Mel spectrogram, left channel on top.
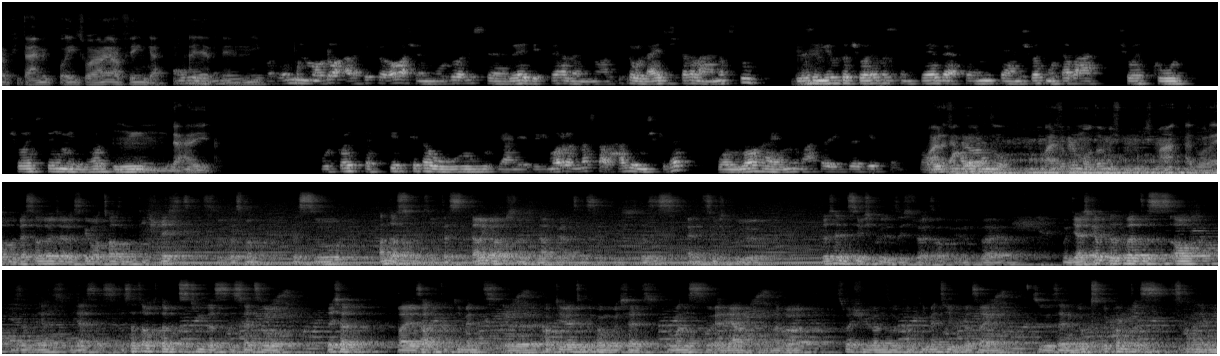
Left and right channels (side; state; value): both; different; correlation 0.00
